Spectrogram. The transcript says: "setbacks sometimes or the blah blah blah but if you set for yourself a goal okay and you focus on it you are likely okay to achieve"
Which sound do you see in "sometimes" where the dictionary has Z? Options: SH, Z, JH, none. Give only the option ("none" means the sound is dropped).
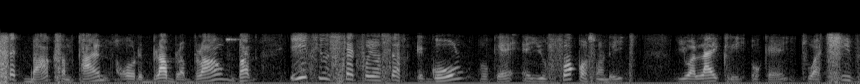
none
